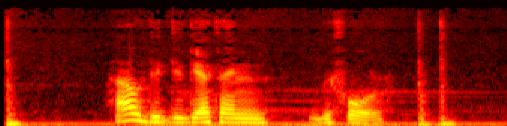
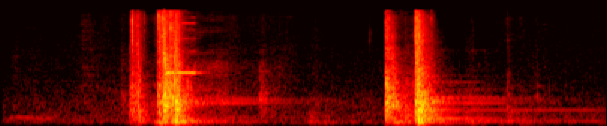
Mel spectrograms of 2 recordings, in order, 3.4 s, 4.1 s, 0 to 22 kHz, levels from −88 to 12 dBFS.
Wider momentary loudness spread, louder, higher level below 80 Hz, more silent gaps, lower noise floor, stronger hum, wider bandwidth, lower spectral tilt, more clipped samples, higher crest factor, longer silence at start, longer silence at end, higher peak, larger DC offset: second, 13 LU vs 18 LU; first, -17 LUFS vs -22 LUFS; first, -34 dBFS vs -66 dBFS; neither; second, -38 dBFS vs -63 dBFS; neither; about the same, 16 kHz vs 15.5 kHz; first, -8 dB/octave vs -3 dB/octave; neither; second, 16 dB vs 28 dB; second, 0.05 s vs 0.85 s; second, 0.05 s vs 1 s; about the same, -2 dBFS vs 0 dBFS; neither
